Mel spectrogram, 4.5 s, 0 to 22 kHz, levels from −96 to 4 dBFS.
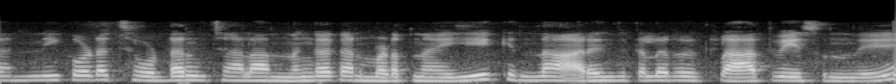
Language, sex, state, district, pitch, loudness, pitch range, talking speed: Telugu, female, Andhra Pradesh, Manyam, 190 Hz, -18 LUFS, 175-195 Hz, 160 wpm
